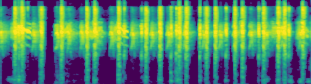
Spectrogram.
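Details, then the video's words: Black-browed reed warbler sound used as a lure: rasping, grating chatter in short bursts, punctuated by many loud percussive ticks and a brief silent gap midway through the first second. "Suara pikat burung kerak basi alis hitam"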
